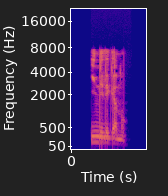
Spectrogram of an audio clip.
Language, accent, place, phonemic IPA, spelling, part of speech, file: French, France, Lyon, /i.ne.le.ɡa.mɑ̃/, inélégamment, adverb, LL-Q150 (fra)-inélégamment.wav
- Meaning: inelegantly (in a way that is not elegant)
